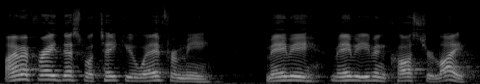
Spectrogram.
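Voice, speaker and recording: A man's voice: sits high, moderate pace, a bit bright, smooth. A man reading aloud the pleading lines of a frightened, grieving wife.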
